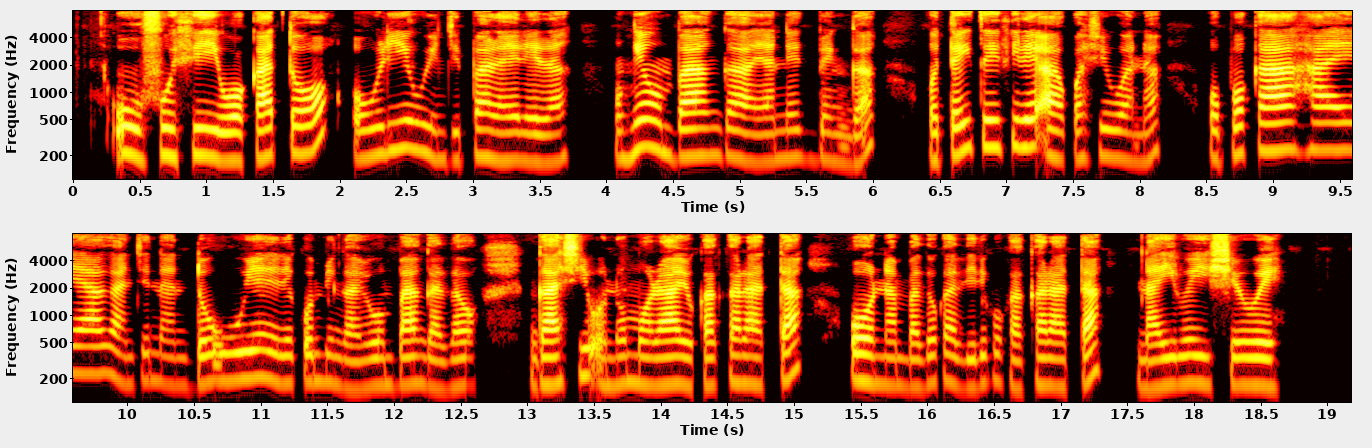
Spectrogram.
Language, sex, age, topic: Oshiwambo, female, 18-24, finance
